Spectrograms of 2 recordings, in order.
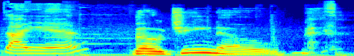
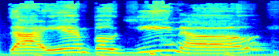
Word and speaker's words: Diane Bogino: I'm going to let her pronounce her whole name for you. Diane Bogino. Diane Bogino.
